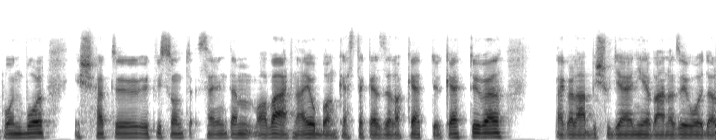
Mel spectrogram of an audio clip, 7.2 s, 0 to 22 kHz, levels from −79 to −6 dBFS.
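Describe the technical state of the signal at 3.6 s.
At 3.6 s the speech signal is intact, with no dropout, clipping, glitch or other audible fault at that point.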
